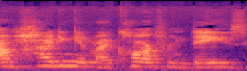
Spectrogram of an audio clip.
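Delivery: plain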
